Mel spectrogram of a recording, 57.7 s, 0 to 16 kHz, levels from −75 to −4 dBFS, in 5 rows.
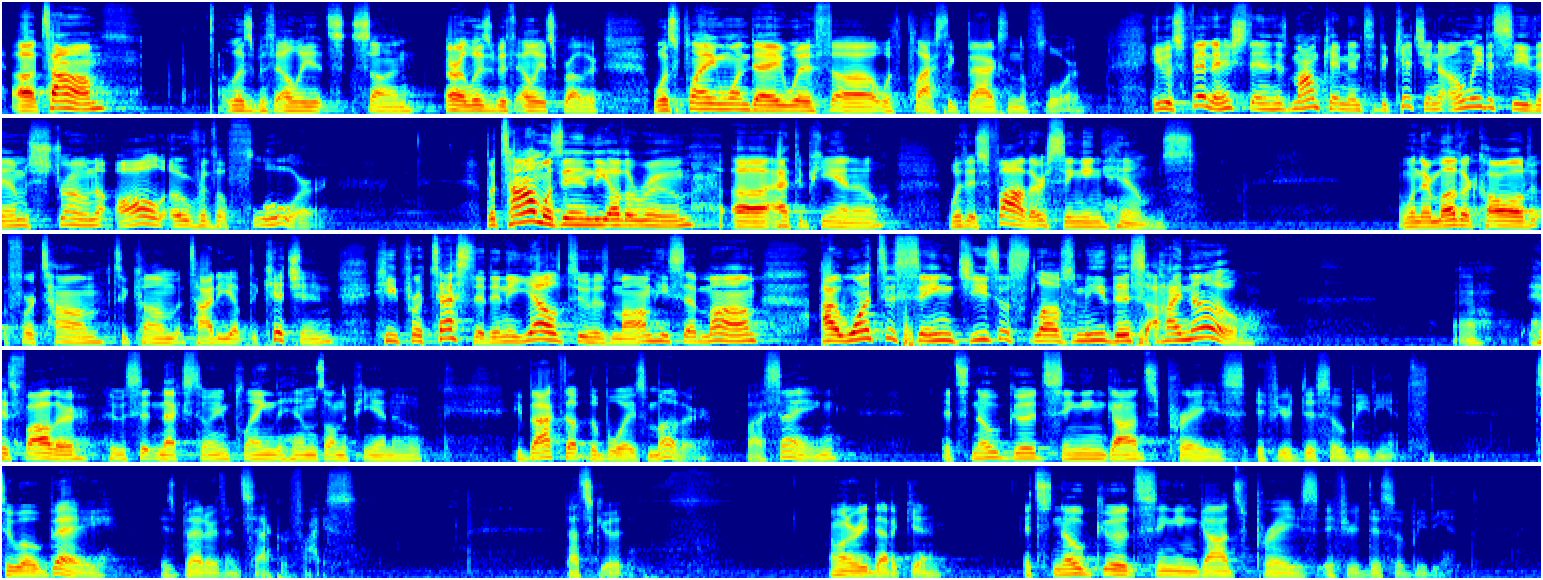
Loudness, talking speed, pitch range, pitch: -19 LUFS, 150 wpm, 125-180 Hz, 145 Hz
